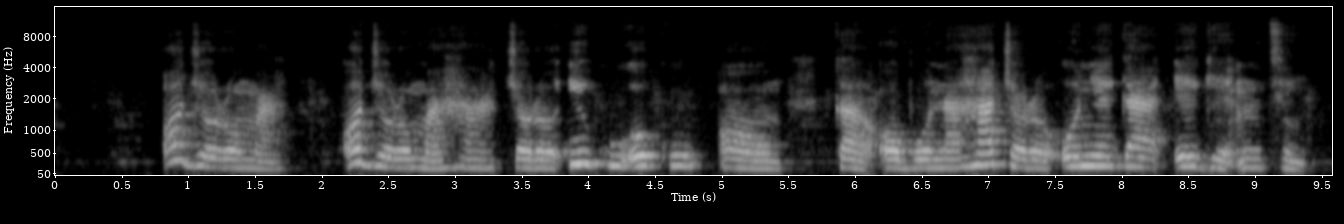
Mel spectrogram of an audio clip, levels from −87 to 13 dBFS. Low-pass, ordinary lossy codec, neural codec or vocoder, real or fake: 10.8 kHz; Opus, 32 kbps; none; real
